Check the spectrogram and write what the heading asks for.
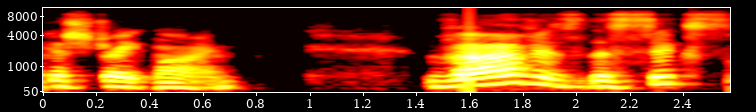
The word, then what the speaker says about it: Vav: Modern pronunciation in most modern Hebrew, Vav is pronounced as a V. Historical pronunciation, historically, and in some minority dialects, Yemenite Hebrew, Vav was pronounced as a W.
